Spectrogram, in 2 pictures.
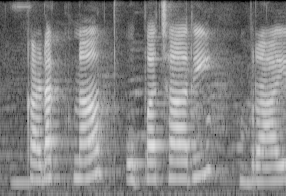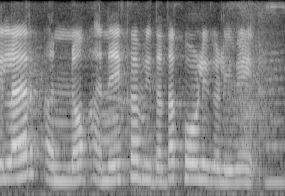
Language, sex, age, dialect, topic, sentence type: Kannada, female, 18-24, Mysore Kannada, agriculture, statement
